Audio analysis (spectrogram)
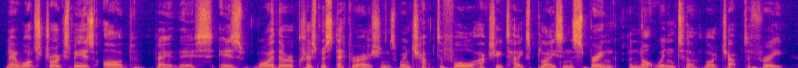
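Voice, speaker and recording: A man's voice: mid-range voice, lively intonation, moderate pace, hardly any pauses, a little mellow, no echo, clean studio sound. A man with a cold and a stuffy nose, giving a scripted, matter-of-fact voice-over analysis of a video game.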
